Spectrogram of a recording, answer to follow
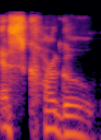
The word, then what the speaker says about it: escargot: of y'all have tried escargot right again if you're gonna order it you've got a sound intellectual you don't pronounce the t right it's a french term escargo i personally have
